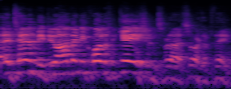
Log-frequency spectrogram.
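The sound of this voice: A man's put-on character voice, extremely high in pitch and bright and sharp in tone, with lively intonation, a very fast pace and audible room echo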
